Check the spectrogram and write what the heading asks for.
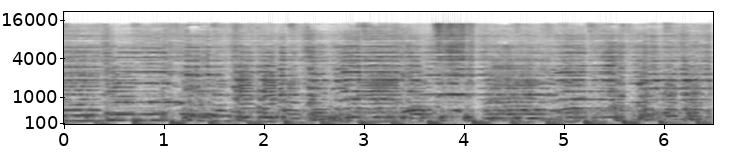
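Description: Live brass band playing dance music, sousaphones keeping a steady bass beat under the horns.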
